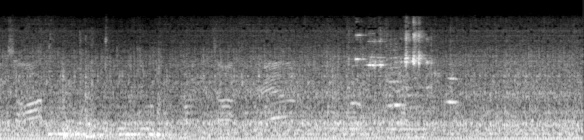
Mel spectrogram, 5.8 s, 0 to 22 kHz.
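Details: Bobcat S185 skid steer diesel after adjusting the control bracket: steady, even low rumble at idle with no surging or knocking; normal idle.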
